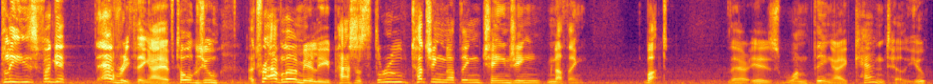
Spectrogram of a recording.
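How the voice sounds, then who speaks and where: An actor playing a whimsical, all-knowing time traveler in a video game, with florid, theatrical, drawn-out phrasing. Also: male voice, high-pitched, very animated, noisy background. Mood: cryptic, gentle. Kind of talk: theatrical game cutscene acting.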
